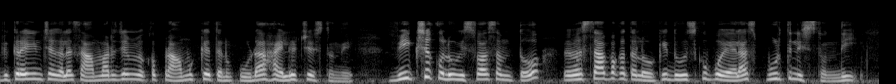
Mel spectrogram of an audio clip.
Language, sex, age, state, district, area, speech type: Telugu, female, 18-30, Telangana, Hyderabad, urban, spontaneous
